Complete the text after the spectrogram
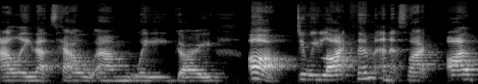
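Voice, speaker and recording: A bright, sharp tone in an Australian accent at a fairly slow pace. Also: woman. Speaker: parent advocate. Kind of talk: webinar presentation. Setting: live webinar. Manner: loud; animated.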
